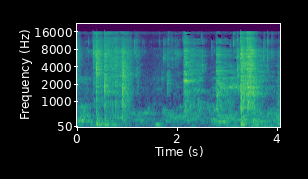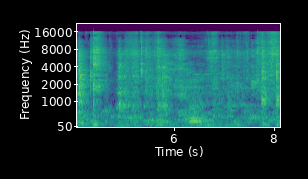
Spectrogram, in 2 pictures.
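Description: A metal spoon clinking and scraping against a metal plate during a meal, in a string of irregular short clinks.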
